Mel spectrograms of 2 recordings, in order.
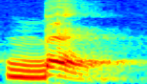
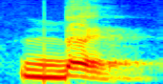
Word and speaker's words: ड: शुद्ध उच्चारण होता है ड दोबारा बोलेंगे इसका शुद्ध उच्चारण होगा ड न कि इसका इसका डे अब डे से कुछ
